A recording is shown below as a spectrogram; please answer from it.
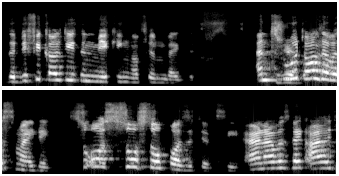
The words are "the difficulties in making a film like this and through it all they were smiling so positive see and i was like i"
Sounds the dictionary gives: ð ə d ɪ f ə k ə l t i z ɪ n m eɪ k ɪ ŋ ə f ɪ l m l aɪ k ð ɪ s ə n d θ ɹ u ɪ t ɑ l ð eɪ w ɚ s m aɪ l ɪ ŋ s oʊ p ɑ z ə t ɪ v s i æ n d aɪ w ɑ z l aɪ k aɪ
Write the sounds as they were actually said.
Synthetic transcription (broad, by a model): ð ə d ɪ f ə k ə l t i z ɪ n m eɪ k ɪ ŋ ə f ɪ l m l aɪ k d ɪ s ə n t ɹ u ɪ t ɑ l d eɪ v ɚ s m aɪ l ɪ ŋ s oʊ p ɑ z ə t ɪ v s i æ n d aɪ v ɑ z l aɪ k aɪ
